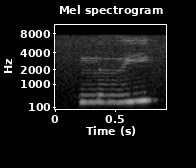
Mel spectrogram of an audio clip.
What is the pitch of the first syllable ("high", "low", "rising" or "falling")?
rising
